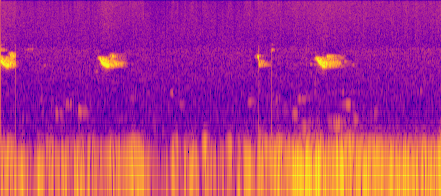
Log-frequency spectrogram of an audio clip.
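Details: Catbird giving four short, chirpy calls spaced about a second apart, each a brief bright note, over steady low rumbling background noise.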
